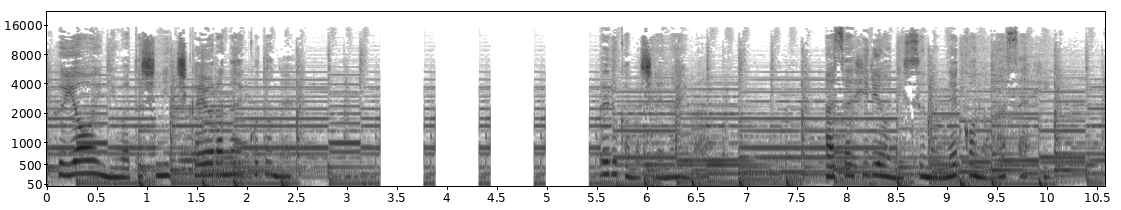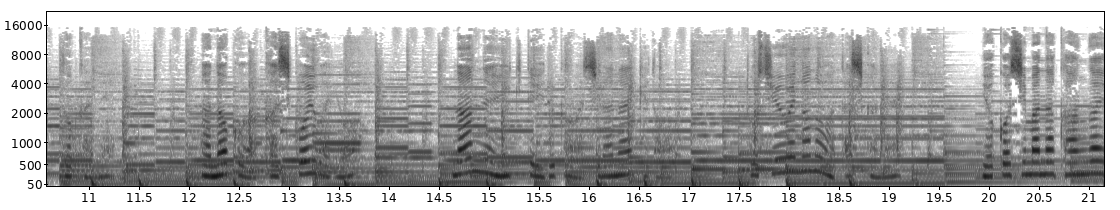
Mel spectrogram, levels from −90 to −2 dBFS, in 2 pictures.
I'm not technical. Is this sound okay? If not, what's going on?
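No. From 3.33 to 5.53 s there's a stutter with silent gaps: a 0.11 s snippet repeats four times, with silence between. The playback likely stalled.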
